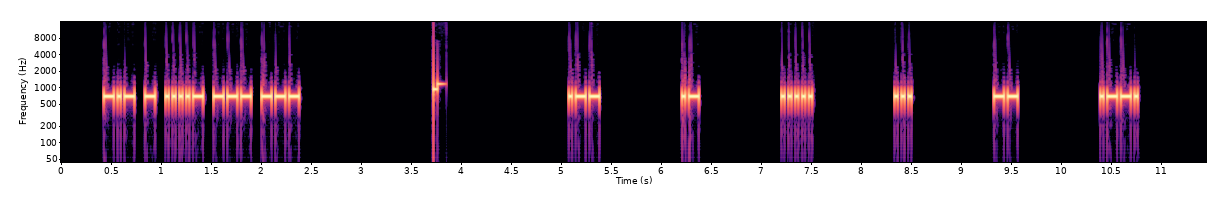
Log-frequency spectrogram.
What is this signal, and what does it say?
Morse code, heard as a keyed tone, about 36 wpm, spaced as for 14 wpm, 700 Hz. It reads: KT4OO WA5SMP
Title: USA Call Signs - 8x Character Spacing - 35wpm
